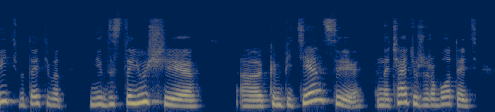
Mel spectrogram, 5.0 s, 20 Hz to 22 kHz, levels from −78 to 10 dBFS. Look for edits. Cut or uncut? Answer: cut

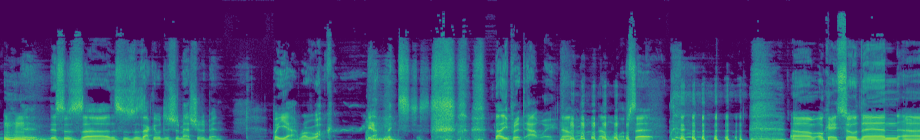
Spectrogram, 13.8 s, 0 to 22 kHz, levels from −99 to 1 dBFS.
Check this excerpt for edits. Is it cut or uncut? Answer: uncut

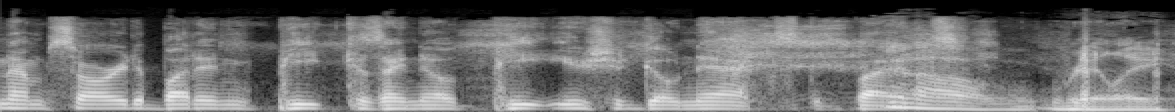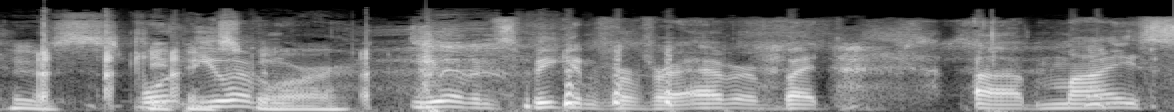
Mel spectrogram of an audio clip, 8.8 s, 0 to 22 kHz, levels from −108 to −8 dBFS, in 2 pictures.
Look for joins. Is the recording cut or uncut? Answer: uncut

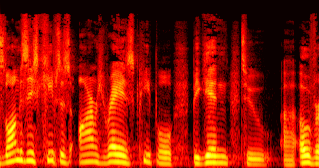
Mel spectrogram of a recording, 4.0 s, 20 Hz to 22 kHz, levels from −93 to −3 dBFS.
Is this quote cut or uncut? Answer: cut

